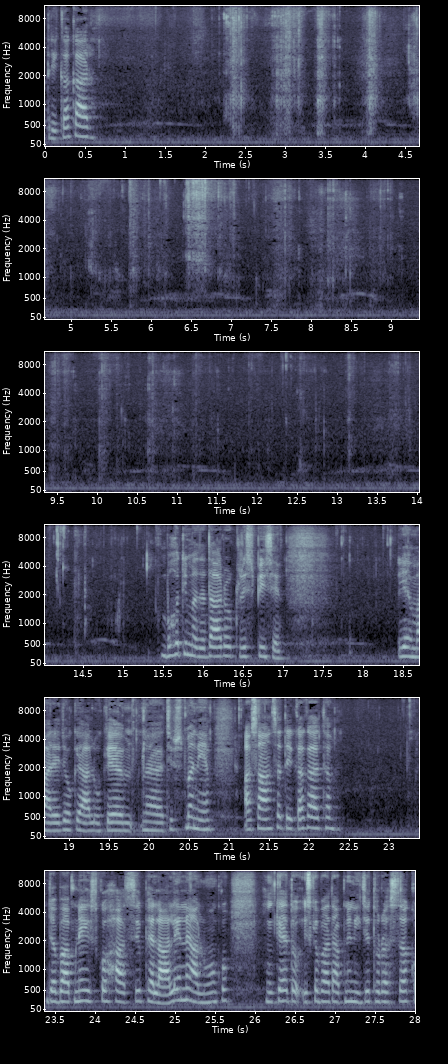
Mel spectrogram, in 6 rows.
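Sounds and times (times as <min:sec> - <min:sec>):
low steady hum: 0:00.0 - 0:28.0
crunchy food being chewed: 0:01.2 - 0:15.5.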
